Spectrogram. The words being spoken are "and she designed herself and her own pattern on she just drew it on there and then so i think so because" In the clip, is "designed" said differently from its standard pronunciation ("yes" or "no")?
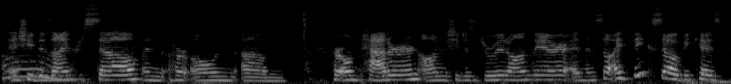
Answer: no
